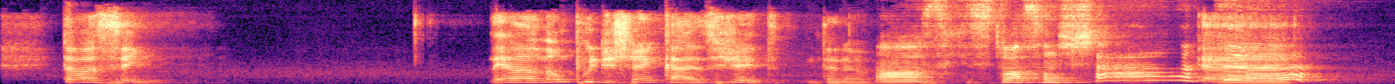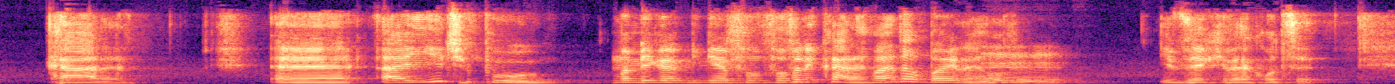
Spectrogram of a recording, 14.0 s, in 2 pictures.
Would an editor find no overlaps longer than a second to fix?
Yes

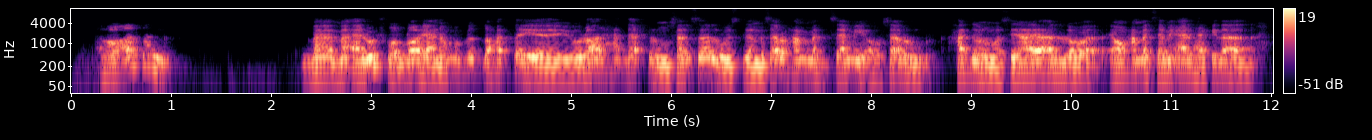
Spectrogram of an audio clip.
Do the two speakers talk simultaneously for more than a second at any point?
No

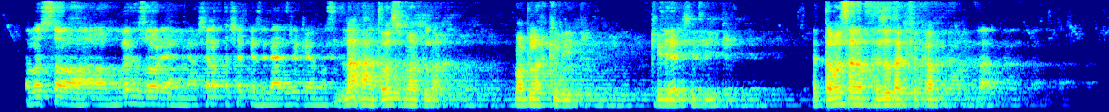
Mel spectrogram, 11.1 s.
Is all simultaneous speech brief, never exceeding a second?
Yes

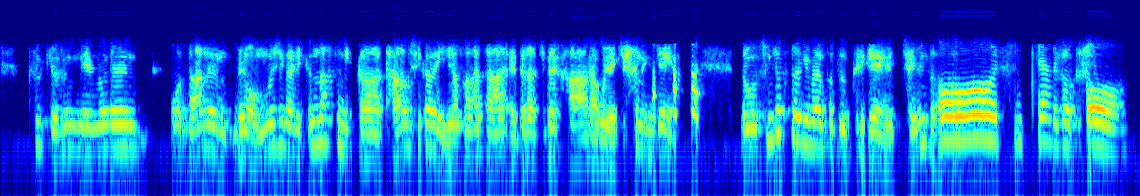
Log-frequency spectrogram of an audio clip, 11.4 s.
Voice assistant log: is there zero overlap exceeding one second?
Yes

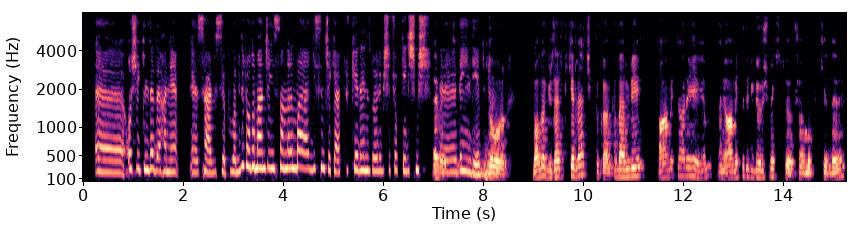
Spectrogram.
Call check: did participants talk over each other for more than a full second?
No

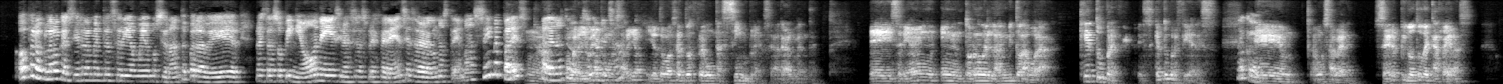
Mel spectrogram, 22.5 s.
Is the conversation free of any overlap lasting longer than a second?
No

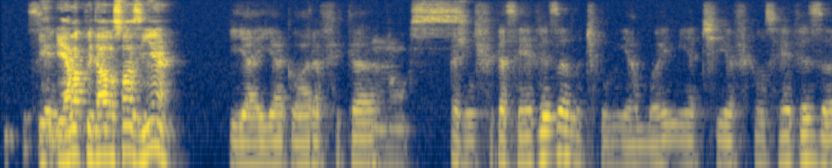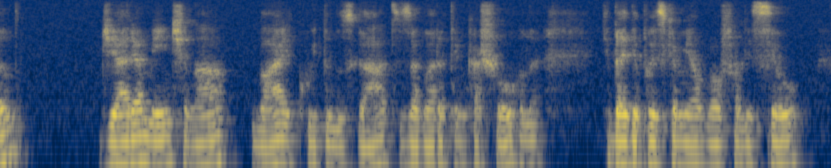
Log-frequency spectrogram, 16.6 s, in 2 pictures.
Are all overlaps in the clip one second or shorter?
Yes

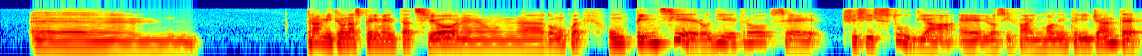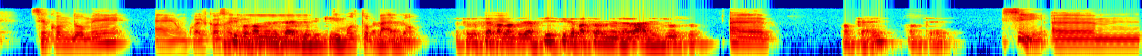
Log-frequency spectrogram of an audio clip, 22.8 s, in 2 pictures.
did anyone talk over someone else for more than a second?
Yes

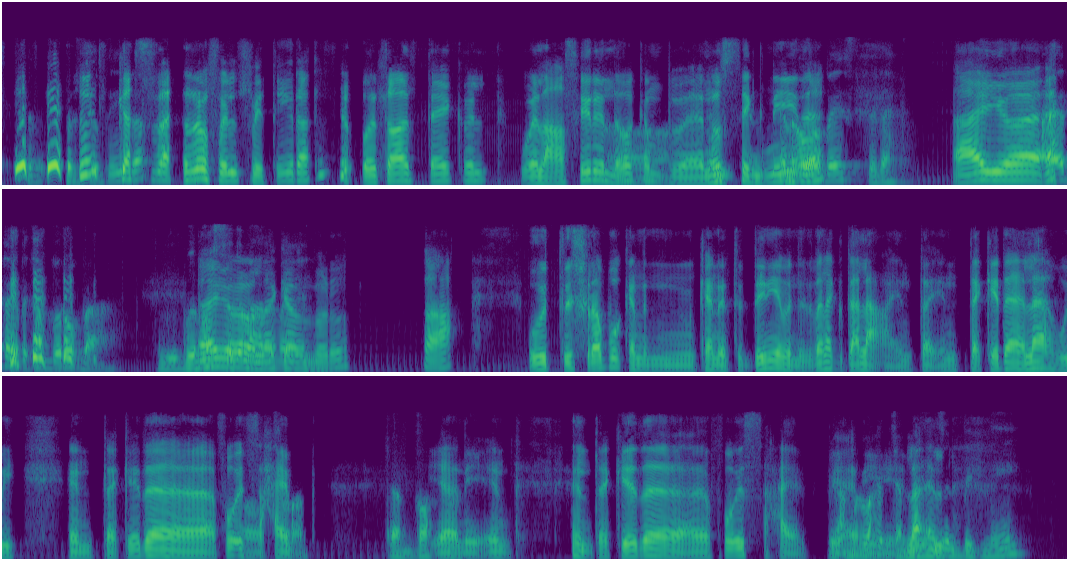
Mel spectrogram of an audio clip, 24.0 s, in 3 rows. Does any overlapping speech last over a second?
Yes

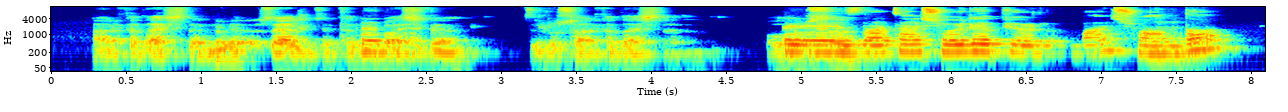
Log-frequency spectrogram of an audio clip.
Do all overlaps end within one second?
Yes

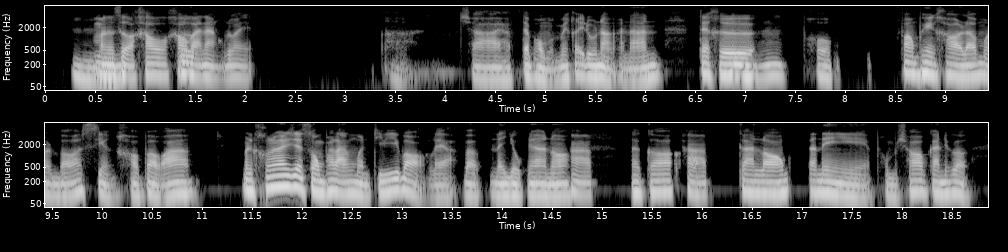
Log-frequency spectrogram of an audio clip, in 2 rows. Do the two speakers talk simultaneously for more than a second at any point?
No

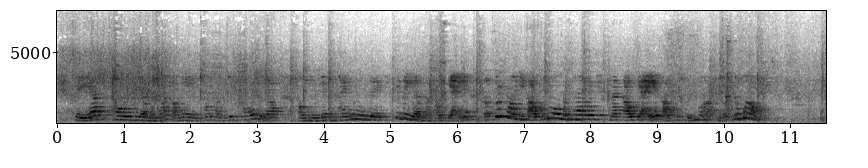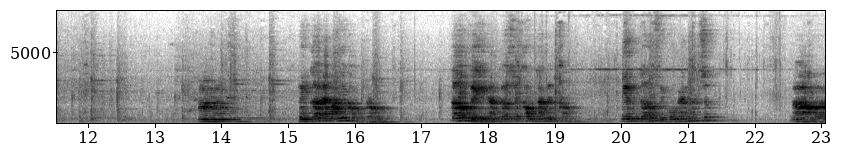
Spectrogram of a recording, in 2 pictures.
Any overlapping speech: No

